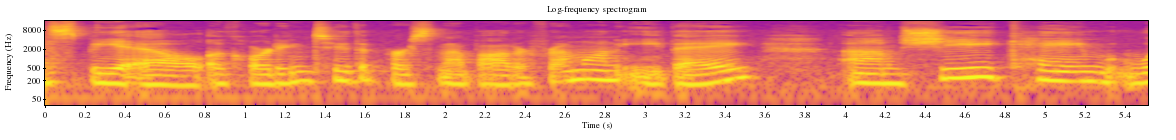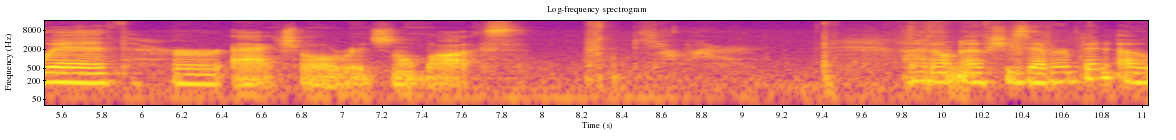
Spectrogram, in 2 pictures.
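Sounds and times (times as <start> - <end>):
woman speaking: 0.0 - 8.0, 9.8 - 11.0.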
